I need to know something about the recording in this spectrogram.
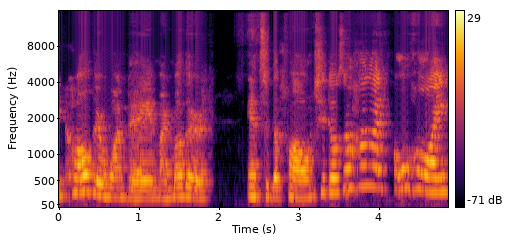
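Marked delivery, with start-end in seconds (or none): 3.5-4.9 put-on very high, slow Boston accent. Retelling a phone call, speaker imitates a caller greeting his mother in a boston accent. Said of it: "with her Boston accent".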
